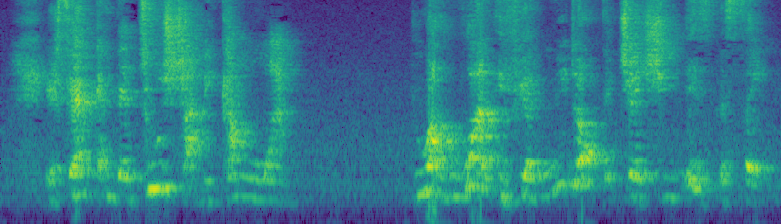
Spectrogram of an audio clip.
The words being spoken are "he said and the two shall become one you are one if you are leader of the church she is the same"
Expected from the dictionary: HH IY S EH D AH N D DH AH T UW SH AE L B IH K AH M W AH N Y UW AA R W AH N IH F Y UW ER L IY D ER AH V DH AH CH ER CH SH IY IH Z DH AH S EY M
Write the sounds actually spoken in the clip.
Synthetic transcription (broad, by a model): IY S EH D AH N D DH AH T UW SH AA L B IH K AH M W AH N Y UW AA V W AH N IH F Y UW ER N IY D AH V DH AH CH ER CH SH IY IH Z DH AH S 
